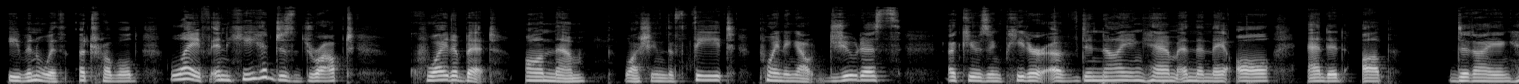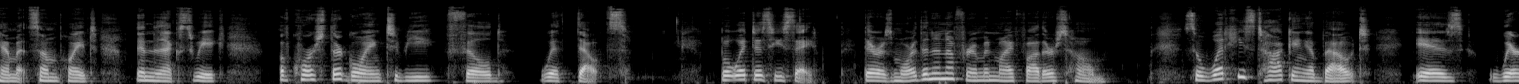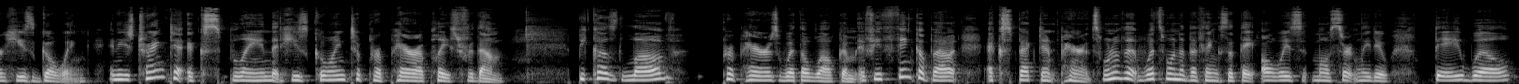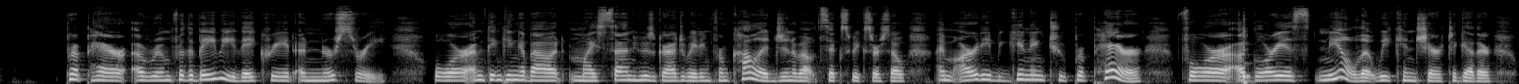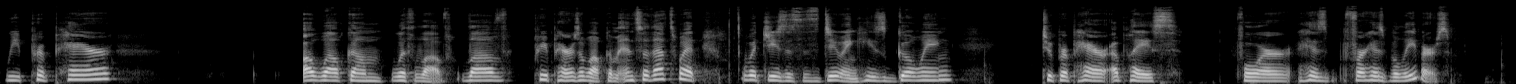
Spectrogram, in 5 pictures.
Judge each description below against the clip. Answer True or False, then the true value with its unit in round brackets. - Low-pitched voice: False (185 Hz)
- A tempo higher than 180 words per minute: False (145 wpm)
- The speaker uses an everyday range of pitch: True (3.4 semitones)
